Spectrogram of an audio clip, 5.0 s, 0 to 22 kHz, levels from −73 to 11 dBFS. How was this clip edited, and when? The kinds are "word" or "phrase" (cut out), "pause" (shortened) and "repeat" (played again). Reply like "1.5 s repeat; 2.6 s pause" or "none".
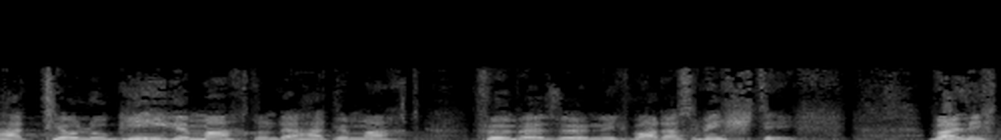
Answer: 1.7 s word; 2.5 s word; 3.4 s word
